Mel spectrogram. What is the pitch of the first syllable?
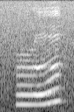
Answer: rising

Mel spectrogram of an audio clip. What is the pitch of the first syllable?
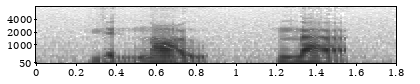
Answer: low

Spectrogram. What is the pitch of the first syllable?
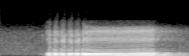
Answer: rising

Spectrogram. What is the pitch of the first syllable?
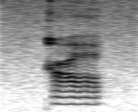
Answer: high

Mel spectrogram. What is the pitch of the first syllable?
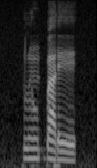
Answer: low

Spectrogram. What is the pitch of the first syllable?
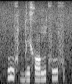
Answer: high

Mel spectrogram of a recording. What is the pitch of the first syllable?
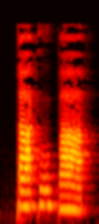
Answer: high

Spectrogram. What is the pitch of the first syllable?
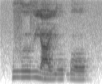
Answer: high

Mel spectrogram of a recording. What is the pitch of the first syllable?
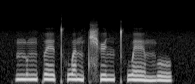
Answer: high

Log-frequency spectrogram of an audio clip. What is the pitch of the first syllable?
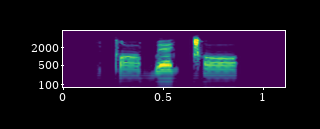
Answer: low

